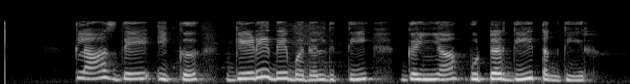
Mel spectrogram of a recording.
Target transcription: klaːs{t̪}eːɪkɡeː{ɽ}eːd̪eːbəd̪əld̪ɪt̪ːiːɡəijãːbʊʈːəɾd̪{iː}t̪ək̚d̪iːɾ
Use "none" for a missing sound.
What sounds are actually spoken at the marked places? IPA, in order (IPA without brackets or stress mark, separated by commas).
d̪, ɽ, iː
